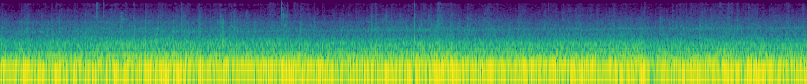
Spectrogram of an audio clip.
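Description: Cabin noise inside a small passenger plane rolling along the taxiway: a steady, loud low rumble from the engines.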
